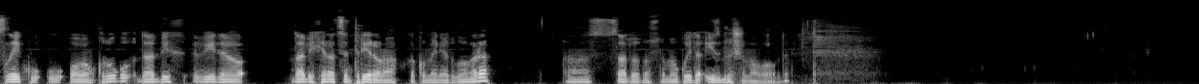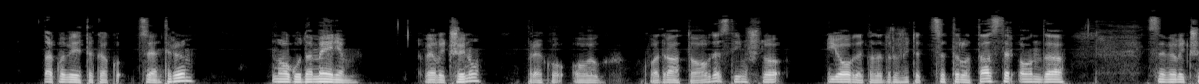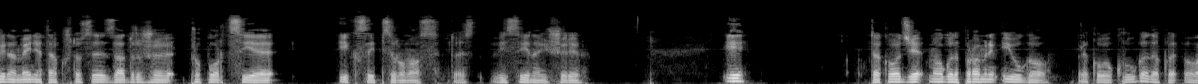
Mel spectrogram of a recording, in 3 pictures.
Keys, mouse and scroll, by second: 6.8 click, 7.5 Delete, 9.9 click, 12.4-15.1 drag, 17.2-31.7 drag, 32.3-33.5 drag, 34.1-35.9 drag.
